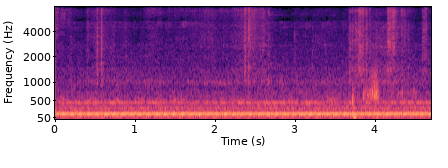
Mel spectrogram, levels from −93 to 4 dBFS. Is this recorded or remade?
recorded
